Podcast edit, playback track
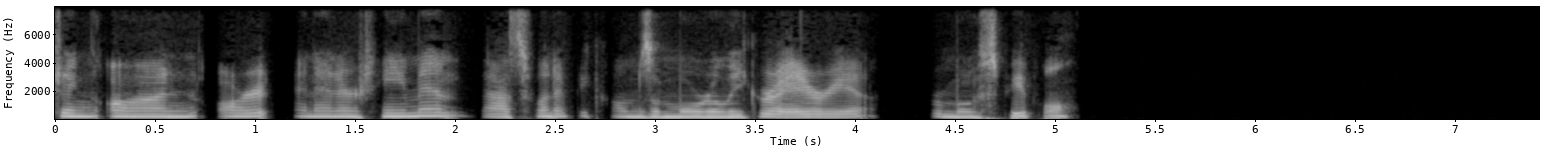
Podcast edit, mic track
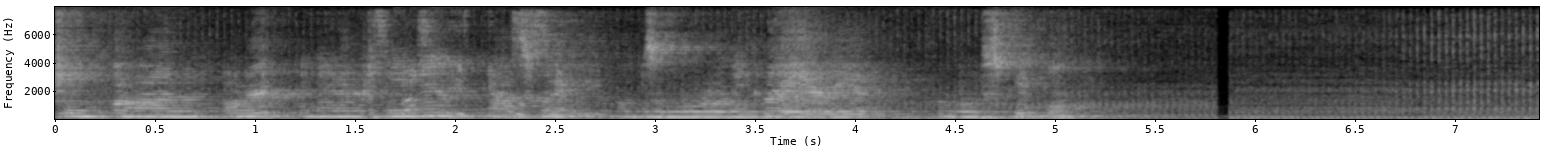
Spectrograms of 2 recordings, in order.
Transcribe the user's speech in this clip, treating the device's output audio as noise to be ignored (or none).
especially if people say,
